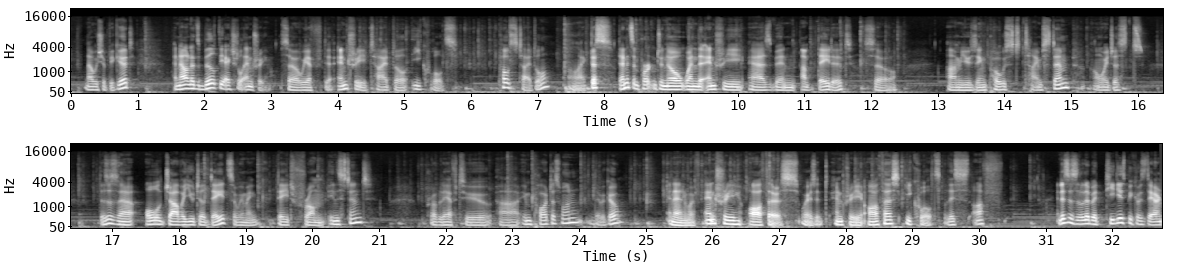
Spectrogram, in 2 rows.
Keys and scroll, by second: 0.0 Down, 0.7 super+Right, 1.2 Return, 6.6 Escape, 6.9 Return, 7.3 Right, 7.8 Down, 11.6 Return, 14.7 Return, 15.2 alt+Left, 18.5 Return, 18.9 Right, 19.6 super+Right, 21.4 super+Left, 21.7 alt+Right, 22.2 alt+Right, 22.8 Right, 23.0 alt+Return, 24.1 Return, 24.3 super+s, 24.9 super+Right, 25.1 Return.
